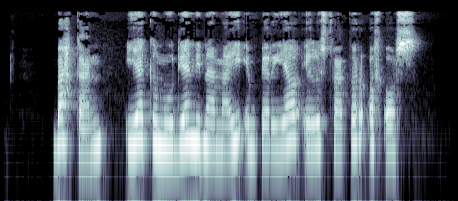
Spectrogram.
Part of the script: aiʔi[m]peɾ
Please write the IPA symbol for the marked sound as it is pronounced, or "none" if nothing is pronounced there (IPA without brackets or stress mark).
m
